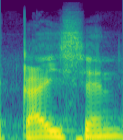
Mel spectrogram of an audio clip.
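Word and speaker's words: kaizen: cómo será en chino pero en japonés se pronuncia kaisen en coreano se pronuncia keson y en chino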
